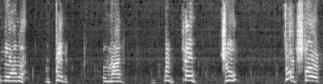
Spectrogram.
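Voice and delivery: high, furious yell; angry shout. Acted. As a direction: bark it out in alarm. Father guarding his lamp.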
